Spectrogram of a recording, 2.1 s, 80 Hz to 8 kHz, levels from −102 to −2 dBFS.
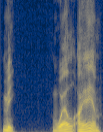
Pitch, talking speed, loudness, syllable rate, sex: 115 Hz, 115 wpm, -15 LUFS, 3.2 syllables/s, male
